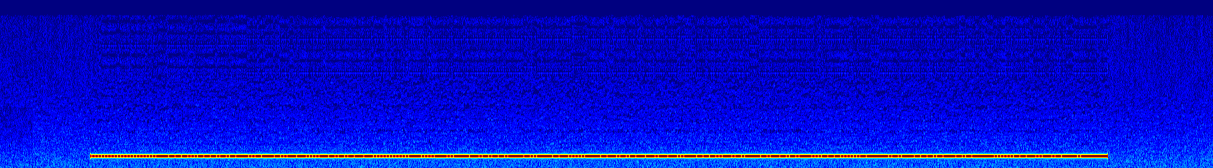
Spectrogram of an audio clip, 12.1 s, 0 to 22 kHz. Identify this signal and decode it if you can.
PSK31 (31.25 baud), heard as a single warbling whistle, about 1600 Hz.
